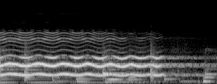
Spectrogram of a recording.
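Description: Javanese jaranan song: a high voice holds one long, wavering sung note over a bass line and light drum strokes, and the note fades out about a second and a half in, leaving the accompaniment.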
